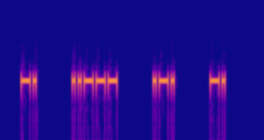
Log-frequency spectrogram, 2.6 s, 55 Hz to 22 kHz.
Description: Morse code, heard as a keyed tone, about 38 wpm, spaced as for 18 wpm, 700 Hz. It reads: N2RN
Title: USA Call Signs - 4 Characters - 4x Character Spacing - 40wpm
